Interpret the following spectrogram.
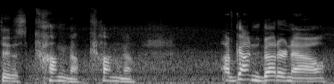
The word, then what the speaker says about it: Gangnam: And that really influenced my pronunciation of the word Gangnam, because the character that it represents is actually somewhere between the English K and the English G.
